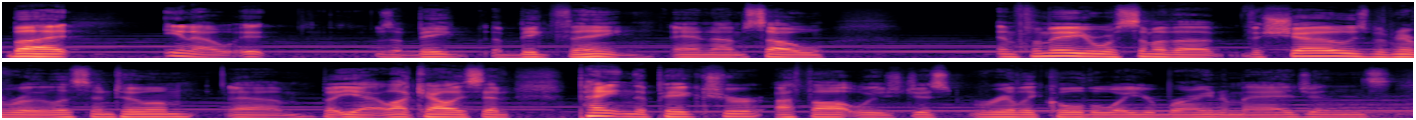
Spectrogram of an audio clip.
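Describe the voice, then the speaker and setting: A man's voice: mid-range voice, steady tone, normal speed, fairly bright tone, soft background music. A man from the Southern United States co-hosting a podcast in casual chat. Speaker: podcast co-host.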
